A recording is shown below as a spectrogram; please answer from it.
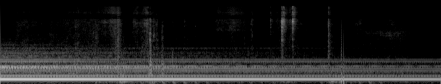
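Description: A gong rings on after being struck just before, its steady, layered tones slowly dying away. It is struck to mark a new bid. A few faint knocks sound over the ringing.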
